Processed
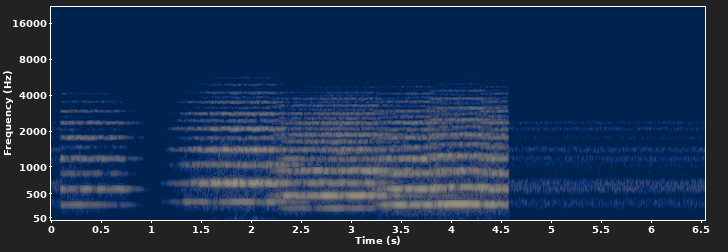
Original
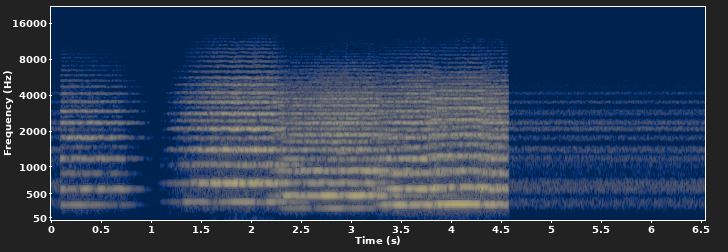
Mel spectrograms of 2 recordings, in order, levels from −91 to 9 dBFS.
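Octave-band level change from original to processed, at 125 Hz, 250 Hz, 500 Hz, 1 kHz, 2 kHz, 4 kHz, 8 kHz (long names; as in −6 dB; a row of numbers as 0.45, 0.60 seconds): can't be measured, −9.5 dB, −9.0 dB, −9.5 dB, −15.5 dB, −22.5 dB, below −30 dB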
